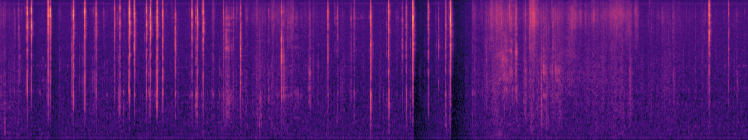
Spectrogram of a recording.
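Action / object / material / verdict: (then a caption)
tap / plastic digital camera body / plastic / none. Fingertips tap along the top plate and viewfinder hump of a black plastic Fujifilm bridge camera with a hollow body, resting on a towel. Sharp, bright, dry clicks come in an irregular string over a faint steady low hum. After a brief silence near the middle, a soft brushing hiss rises and fades, with a few more taps near the end.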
